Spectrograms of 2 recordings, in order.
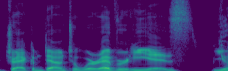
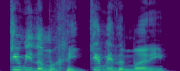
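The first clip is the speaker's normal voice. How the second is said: high, cartoonish repeated demand; Looney Tunes gunman; 10 semitones higher than usual. Retelling the gunman as a cartoon, hammed-up. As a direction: ham it up like a cartoon crook. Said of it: "so Looney Tunesy".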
